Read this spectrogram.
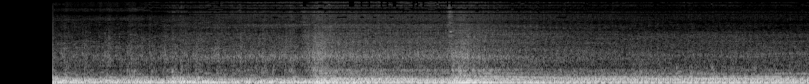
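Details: Volvo 850 turbo engine at its first fire-up after a rebuild and reinstall: a steady, deep, even engine note with no knocks or rattles, so the rebuilt engine is running normally.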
